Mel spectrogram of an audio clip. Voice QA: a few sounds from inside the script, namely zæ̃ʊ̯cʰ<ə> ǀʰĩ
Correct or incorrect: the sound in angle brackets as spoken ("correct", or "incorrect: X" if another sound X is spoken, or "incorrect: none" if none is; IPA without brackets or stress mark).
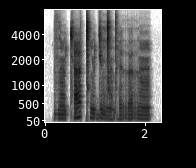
incorrect: æ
